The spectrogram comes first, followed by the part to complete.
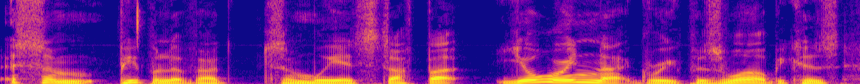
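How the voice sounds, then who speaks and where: A man's voice: lowish voice, big pitch swings, moderate pace, dark tone, dry recording, studio quality. A man hosting a podcast, chatting casually in a jokey, rambling way with lots of fillers. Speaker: podcast host. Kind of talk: casual chat.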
